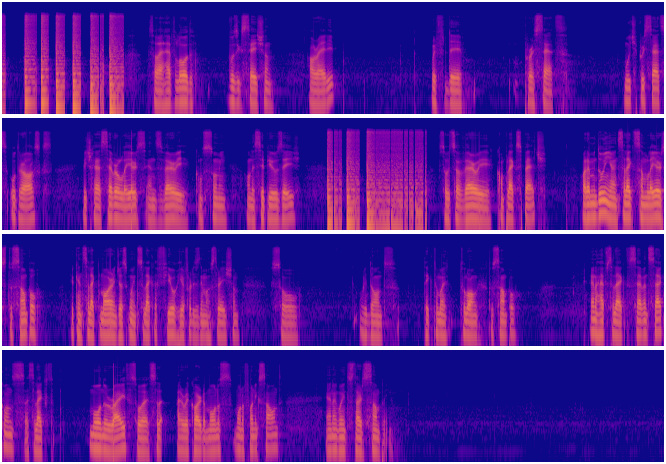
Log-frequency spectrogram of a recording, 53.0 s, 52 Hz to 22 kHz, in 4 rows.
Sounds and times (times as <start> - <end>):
Sampler: 0.0 - 2.5, 19.8 - 21.8
Speech: 3.0 - 5.5, 6.1 - 6.8, 8.6 - 9.4, 10.4 - 11.4, 12.4 - 19.3, 22.0 - 24.2, 24.8 - 32.5, 33.5 - 36.9, 38.2 - 40.8, 41.4 - 45.4, 46.2 - 47.7.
